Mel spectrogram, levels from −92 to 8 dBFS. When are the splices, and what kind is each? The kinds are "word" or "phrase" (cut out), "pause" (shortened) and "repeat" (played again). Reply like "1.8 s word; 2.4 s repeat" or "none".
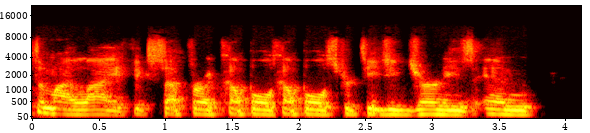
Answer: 1.8 s repeat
